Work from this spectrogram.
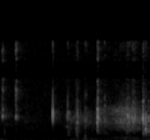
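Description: Someone types on a computer keyboard in quick irregular bursts of light key clicks, quiet and close, with no voices over it.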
